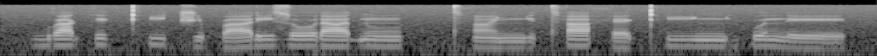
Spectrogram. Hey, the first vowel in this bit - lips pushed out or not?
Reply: no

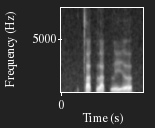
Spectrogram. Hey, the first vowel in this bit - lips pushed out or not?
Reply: no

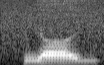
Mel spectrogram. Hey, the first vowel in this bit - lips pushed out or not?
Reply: no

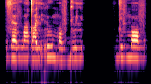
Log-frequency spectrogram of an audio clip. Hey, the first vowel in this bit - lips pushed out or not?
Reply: no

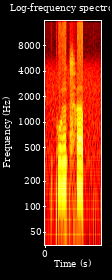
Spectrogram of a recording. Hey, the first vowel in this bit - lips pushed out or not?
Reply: no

